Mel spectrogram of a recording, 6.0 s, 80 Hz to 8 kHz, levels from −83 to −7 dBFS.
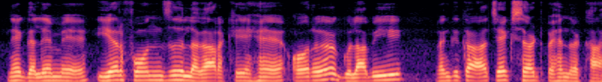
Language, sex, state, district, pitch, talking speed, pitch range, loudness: Hindi, male, Uttar Pradesh, Muzaffarnagar, 140 Hz, 160 wpm, 130-155 Hz, -18 LUFS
